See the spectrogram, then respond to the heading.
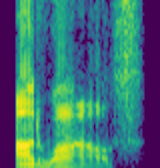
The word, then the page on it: aardwolf: British English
